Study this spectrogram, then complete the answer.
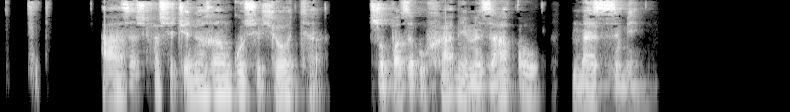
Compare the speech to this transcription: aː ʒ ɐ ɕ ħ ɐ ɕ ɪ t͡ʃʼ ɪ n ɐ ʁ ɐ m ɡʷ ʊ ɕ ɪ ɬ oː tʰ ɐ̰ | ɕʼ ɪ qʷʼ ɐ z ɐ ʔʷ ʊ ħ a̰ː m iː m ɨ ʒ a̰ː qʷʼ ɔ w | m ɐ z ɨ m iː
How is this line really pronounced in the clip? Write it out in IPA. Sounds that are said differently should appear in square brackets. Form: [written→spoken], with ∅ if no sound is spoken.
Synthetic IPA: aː [ʒ→z] ɐ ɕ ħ ɐ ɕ ɪ t͡ʃʼ ɪ n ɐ ʁ ɐ m ɡʷ ʊ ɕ ɪ ɬ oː tʰ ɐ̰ | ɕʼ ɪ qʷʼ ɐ z ɐ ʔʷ ʊ [ħ→x] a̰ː m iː m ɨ [ʒ→z] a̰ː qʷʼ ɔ w | m ɐ z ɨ m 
